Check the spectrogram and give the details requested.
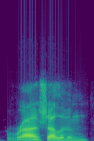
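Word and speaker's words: رجلٌ: So you pronounce it more as like jewelry than you do like jewel, like the J sound. It depends on where you are. In classical Arabic, it's ja, but you get a lot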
